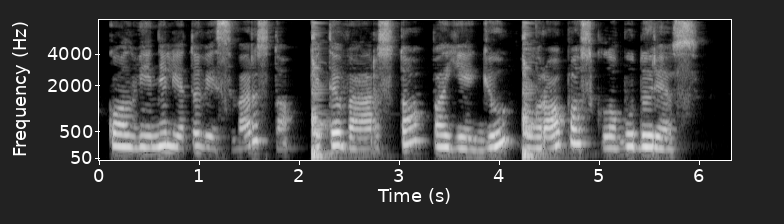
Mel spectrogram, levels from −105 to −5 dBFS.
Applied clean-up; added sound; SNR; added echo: classical method log-MMSE.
